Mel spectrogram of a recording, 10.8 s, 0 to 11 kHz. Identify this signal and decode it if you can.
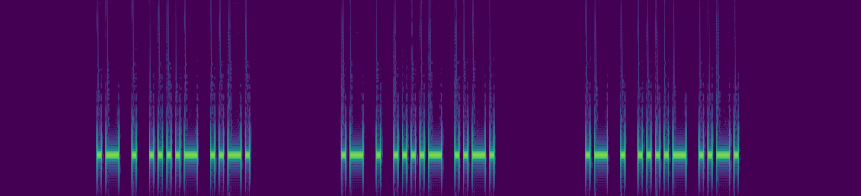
Morse code, heard as a keyed tone, about 22 wpm, 700 Hz. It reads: AE4F AE4F AE4F
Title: USA Call Signs - 4 Characters - Repeated 3x - 22wpm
